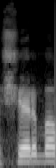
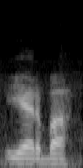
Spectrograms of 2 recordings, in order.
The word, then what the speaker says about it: yerba: तो माते एक यरबा, शेरबा बोलते हैं उसको, शेरबा, YERBA, यरबा। हम तो इंग्लिश में यरबा प्रोनाउंस करेंगे, लेकिन वो प्रोनाउंस करते हैं शेरबा।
